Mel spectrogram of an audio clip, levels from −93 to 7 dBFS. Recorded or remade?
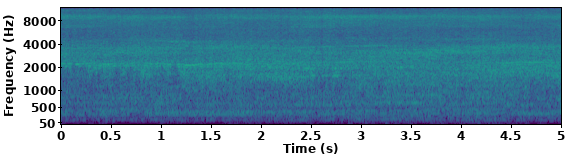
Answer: recorded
